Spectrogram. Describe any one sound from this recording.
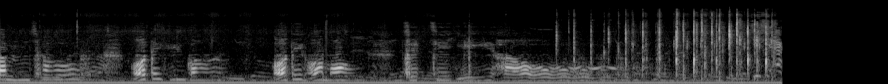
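A young man sings loudly through a megaphone, with a wavering voice.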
